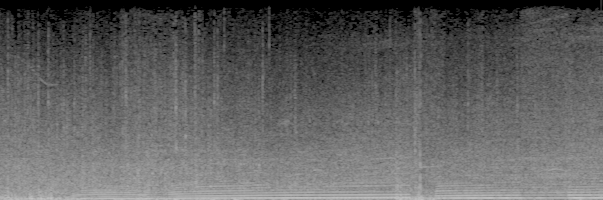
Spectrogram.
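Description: Tyres crunch and hiss over loose gravel.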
